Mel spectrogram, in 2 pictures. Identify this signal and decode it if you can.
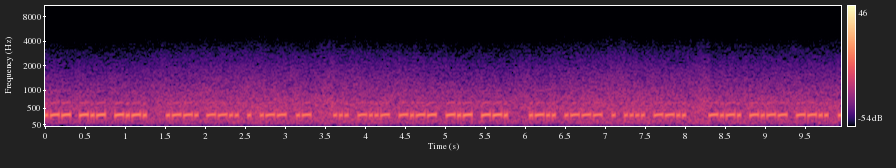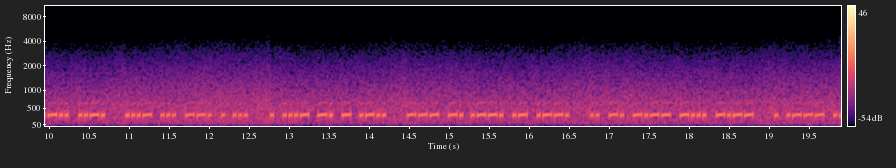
Morse code, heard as a keyed tone, hand-sent with a paddle, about 34 wpm, 330 Hz, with radio static and a narrow filter. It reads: … PZEWA SXYKG LJEHZ CYZLF VSGES EVNTL ONPAP INYBY …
